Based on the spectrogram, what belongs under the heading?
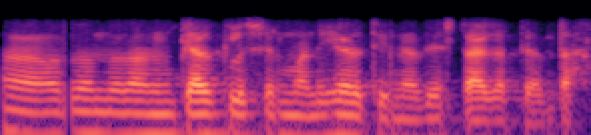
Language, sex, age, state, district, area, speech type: Kannada, male, 18-30, Karnataka, Shimoga, rural, conversation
